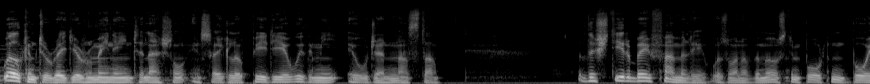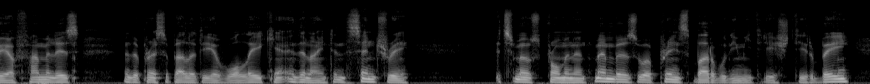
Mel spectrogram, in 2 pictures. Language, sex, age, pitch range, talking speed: English, male, 60-79, 95-120 Hz, 135 wpm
